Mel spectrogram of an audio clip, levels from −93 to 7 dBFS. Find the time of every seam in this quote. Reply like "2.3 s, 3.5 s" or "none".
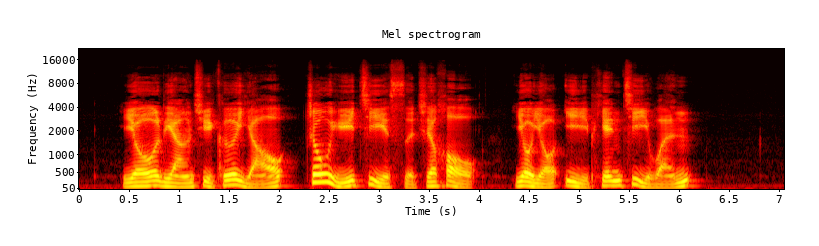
2.2 s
